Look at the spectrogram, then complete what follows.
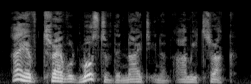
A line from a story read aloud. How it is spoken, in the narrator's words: she said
